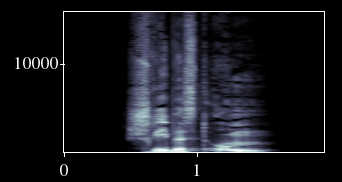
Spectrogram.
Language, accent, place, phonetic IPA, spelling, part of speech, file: German, Germany, Berlin, [ˌʃʁiːbəst ˈʊm], schriebest um, verb, De-schriebest um.ogg
- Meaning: second-person singular subjunctive II of umschreiben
